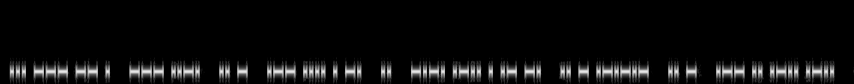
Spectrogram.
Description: Morse code, heard as a keyed tone, about 40 wpm, 600 Hz. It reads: SOME OF IT WHEN I CLEAN IT. IT WILL
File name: the old man and the sea 2 40wpm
